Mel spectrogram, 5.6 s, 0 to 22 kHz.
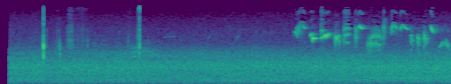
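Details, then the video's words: Common whitethroat singing at 6.30am on an overcast Monday, 27 April 2020, beside a railway line in Bedfordshire; after a steady low rumble with two sharp clicks, a brief scratchy, chattering high-pitched phrase bursts out near the end. "Whitethroat Singing"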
